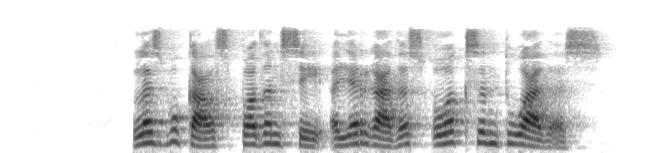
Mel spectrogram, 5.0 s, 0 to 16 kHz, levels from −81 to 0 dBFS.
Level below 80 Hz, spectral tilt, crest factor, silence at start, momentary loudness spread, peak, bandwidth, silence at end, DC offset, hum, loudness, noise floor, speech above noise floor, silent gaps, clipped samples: -72 dBFS; -3 dB/octave; 20 dB; 1 s; 9 LU; -2 dBFS; 8.4 kHz; 0.55 s; under 0.1%; none; -20 LUFS; -82 dBFS; 62 dB; none; under 0.1%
